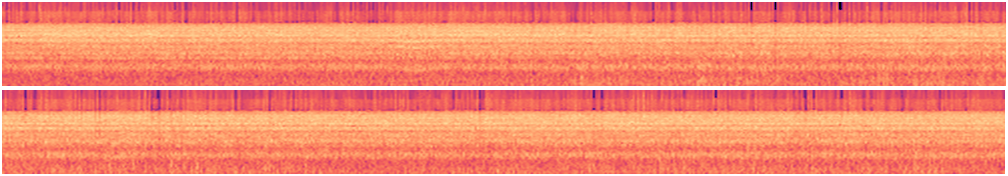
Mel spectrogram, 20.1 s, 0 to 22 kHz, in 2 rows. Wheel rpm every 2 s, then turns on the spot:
230, 230, 230, 230, 240, 230, 230, 230, 240, 230.
none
